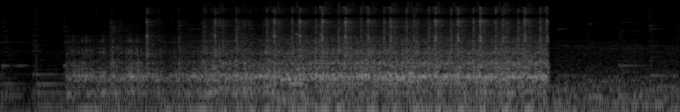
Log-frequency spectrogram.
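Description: A sewing machine runs continuously for about four seconds while chain piecing small quilt block pieces, a close, steady whirring hum that starts abruptly, builds slightly, then cuts off sharply.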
